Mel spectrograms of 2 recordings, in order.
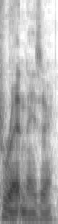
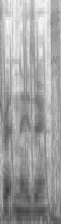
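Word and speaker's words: Retinazer: are just so infuriating retinizer you're breaking my mind retinizer you are so frustrating to deal with I know it's pronounced retinaser just don't blast me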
